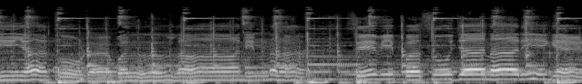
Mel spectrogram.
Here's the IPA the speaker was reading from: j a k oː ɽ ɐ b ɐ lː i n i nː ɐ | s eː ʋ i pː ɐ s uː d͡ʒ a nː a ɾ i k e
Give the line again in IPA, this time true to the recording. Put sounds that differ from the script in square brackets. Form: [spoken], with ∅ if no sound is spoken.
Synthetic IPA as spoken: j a k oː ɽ ɐ b ɐ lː [a] n i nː ɐ | s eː ʋ i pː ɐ s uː d͡ʒ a [n] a ɾ i [ɡ] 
